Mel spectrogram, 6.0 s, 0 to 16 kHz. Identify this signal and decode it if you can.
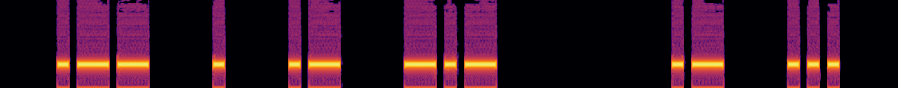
Morse code, heard as a keyed tone, about 18 wpm, spaced as for 12 wpm, 1000 Hz. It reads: WEAK AS
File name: qotdfiles / 12wpm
